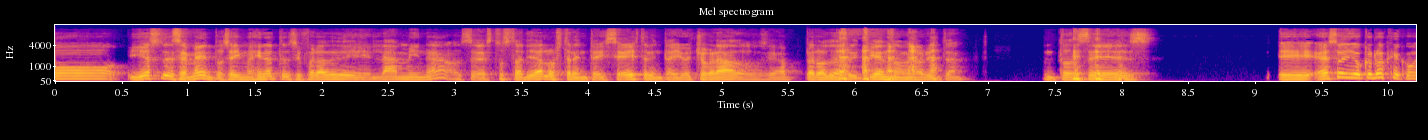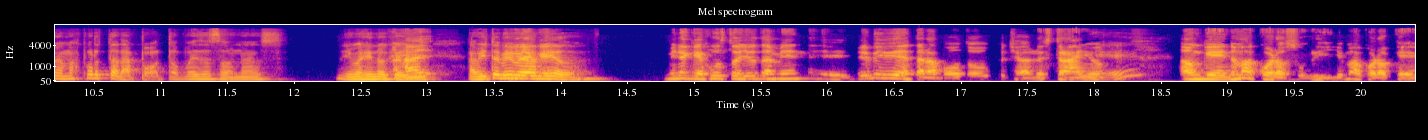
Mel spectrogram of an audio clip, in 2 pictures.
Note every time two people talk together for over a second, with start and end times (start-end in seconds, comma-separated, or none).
none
